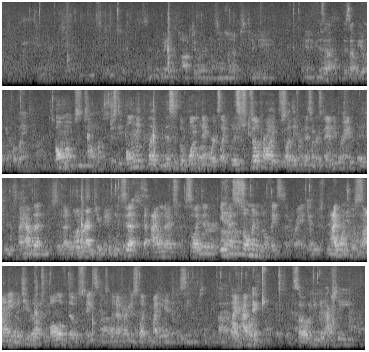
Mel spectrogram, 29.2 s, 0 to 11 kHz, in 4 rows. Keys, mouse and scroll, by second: 2.4 shift+click, 2.4-2.8 scroll down 1, 3.3 middle click, 4.1 alt+a, 4.2-4.5 scroll down 1, 4.5 middle click, 11.2 scroll, 11.3 scroll down 1, 11.7 middle click, 12.5 Tab, 14.4 middle click, 15.9 ctrl+s.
